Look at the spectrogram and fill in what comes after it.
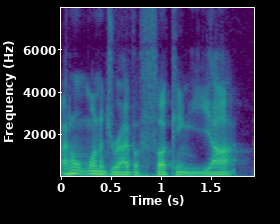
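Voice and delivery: ordinary talk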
